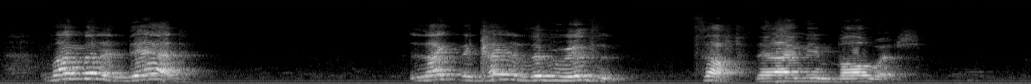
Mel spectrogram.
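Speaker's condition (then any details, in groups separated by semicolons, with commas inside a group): Cerebral palsy; from birth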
